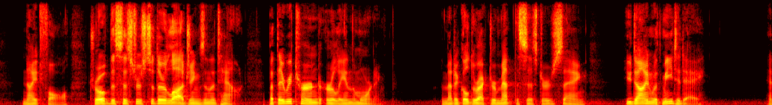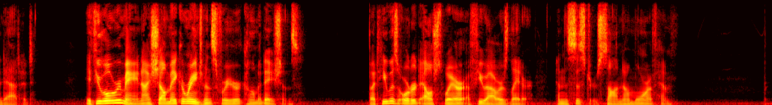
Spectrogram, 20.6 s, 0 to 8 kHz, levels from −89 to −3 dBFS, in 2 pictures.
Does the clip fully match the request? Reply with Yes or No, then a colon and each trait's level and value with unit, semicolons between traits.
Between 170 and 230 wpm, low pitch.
Yes: average, 175 wpm; low, 100 Hz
